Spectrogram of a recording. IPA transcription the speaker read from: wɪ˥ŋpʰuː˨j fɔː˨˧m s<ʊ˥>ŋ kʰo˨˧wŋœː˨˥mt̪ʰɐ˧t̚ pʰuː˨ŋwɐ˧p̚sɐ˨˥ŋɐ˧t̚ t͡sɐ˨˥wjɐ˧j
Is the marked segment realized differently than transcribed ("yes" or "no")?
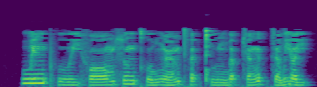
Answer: no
